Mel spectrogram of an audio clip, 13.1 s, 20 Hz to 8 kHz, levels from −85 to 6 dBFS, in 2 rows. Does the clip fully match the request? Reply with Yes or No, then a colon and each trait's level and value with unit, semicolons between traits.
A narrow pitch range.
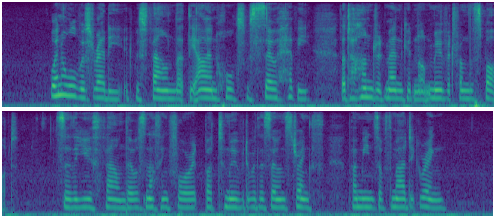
Yes: narrow, 1.4 semitones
